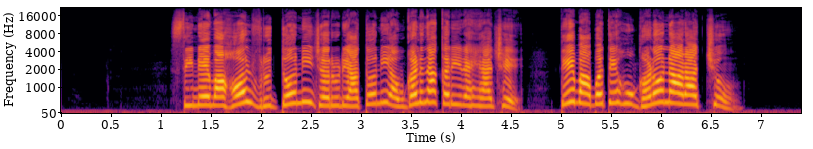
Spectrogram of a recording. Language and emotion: Gujarati, angry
